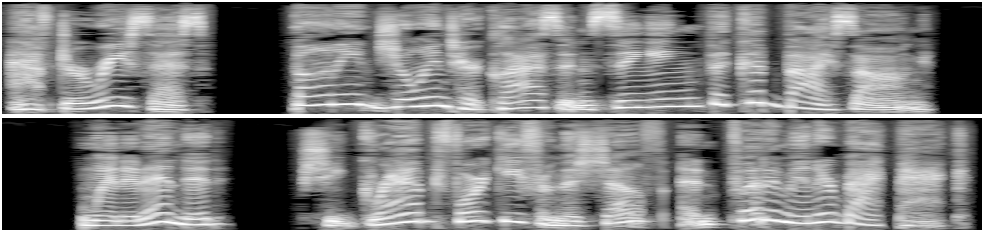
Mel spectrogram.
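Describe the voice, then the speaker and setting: Lady reading a kids book out loud, expressive, bit of creak, really dry close sound. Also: on the high side, unhurried, dry recording. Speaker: storybook narrator. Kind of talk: expressive scripted children's narration.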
